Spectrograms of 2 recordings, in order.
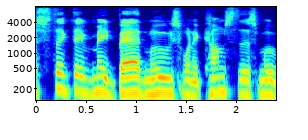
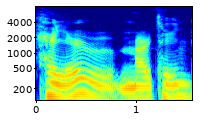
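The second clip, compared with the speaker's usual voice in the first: low, droopy, slow cartoon dog voice; 5 semitones lower than usual. Greeting Martin back in return, doing a Droopy Dog voice. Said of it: "that is to be said in uh, Doopy, uh, Droopy Dog's voice".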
